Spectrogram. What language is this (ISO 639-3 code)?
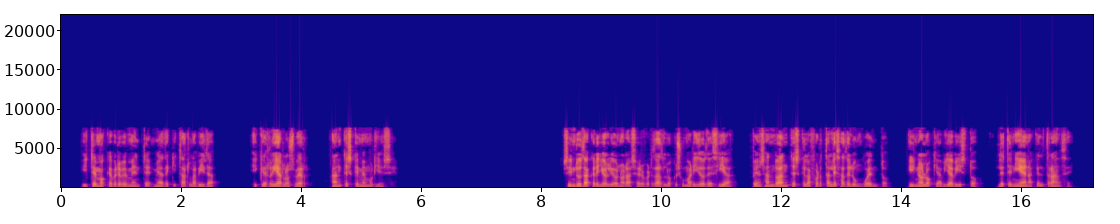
spa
